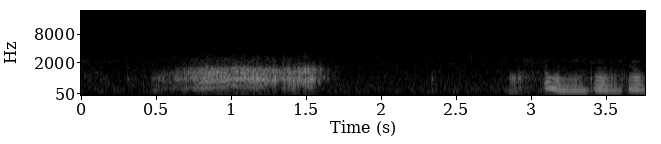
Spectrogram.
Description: Snoring pugs on a bitter cold day following the December 2010 snow storm and blizzard that brought down the Metrodome roof in Minneapolis.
